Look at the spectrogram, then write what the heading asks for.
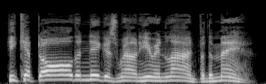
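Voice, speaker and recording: A man voicing a threatening young man who speaks in slow, drawling threats. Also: sits high, no echo, clean studio sound, pitched above the performer's own voice, natural voice. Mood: menacing. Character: menacing young Southern man, cold and threatening.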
